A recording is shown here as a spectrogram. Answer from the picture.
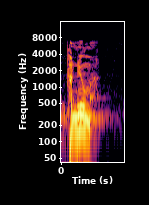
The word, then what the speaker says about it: pneuma: 旧约希伯来语呢是用 ru'a 这个字，那新约是用 pneuma，我们英文念成 pneuma，不过希腊文念法是 p 要发音的，是 pneuma。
